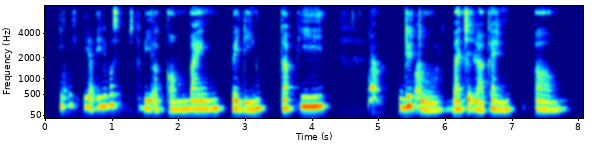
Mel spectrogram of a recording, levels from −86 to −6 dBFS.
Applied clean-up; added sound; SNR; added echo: neural mask model DeepFilterNet 3.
